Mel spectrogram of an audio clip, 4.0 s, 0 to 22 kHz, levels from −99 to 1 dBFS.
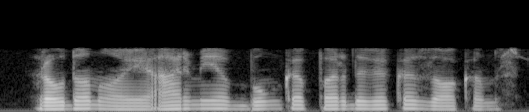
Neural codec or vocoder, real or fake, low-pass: none; real; 3.6 kHz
